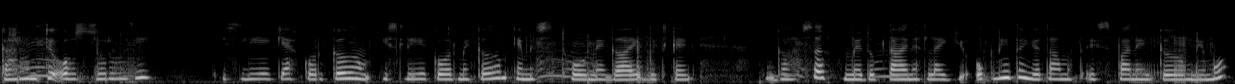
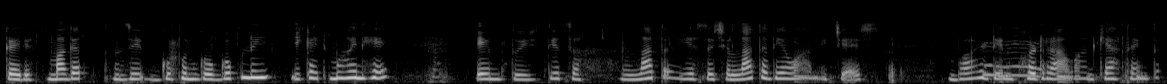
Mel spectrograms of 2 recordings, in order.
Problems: constant background noise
